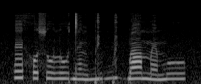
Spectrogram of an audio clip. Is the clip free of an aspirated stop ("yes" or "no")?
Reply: yes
